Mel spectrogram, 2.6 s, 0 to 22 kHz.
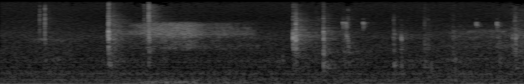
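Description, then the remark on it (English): Dice are rolled and clatter across a hard surface in a short burst of sharp little clicks and taps, quiet, with no one speaking, as a player rolls for a character's appearance. “Well, that roll of the dice added 24 pounds to my waistline, so.”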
